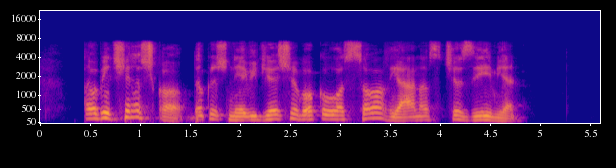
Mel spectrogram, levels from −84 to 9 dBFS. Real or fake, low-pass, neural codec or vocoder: fake; 7.2 kHz; codec, 24 kHz, 1.5 kbps, HILCodec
